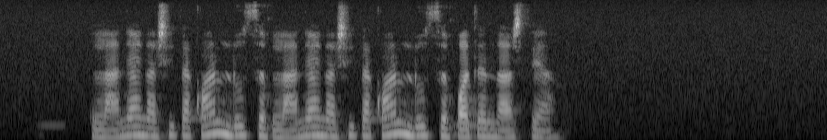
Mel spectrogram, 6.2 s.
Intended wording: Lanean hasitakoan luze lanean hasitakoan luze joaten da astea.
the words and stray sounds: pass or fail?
pass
